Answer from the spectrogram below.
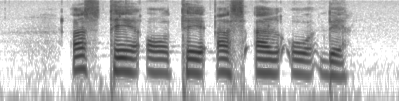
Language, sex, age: Norwegian, male, 29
